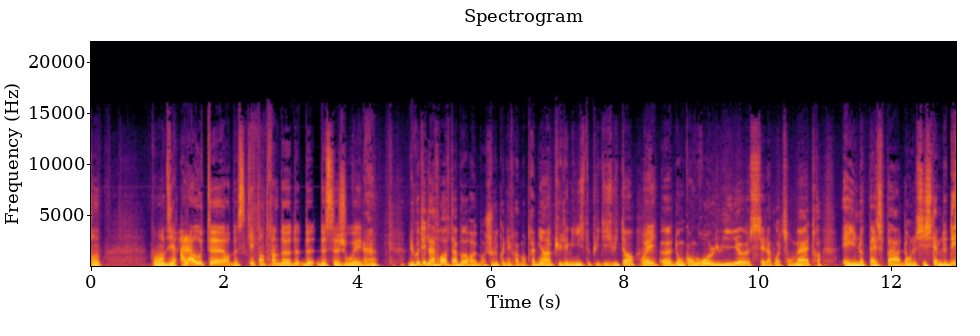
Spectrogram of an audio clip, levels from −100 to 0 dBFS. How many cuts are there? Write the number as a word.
zero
